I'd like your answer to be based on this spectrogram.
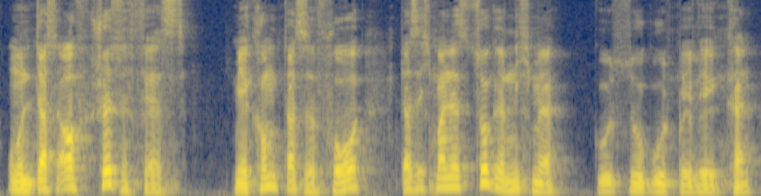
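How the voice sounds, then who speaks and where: A man voicing a frightened man who is losing control of his body, speaking slowly and haltingly. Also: mid-range voice, big pitch swings, a little mellow. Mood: anxious, slow. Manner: slow, halting, strained speech.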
